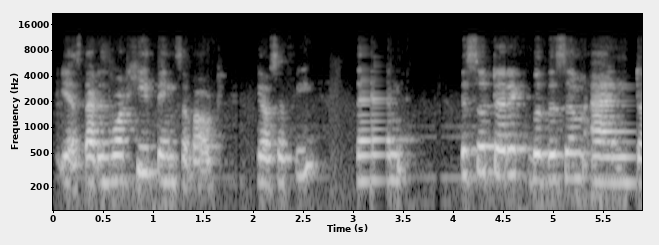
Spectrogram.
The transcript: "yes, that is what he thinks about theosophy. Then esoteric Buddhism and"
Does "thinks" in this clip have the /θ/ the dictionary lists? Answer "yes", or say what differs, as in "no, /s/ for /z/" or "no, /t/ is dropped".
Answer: no, /t/ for /θ/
